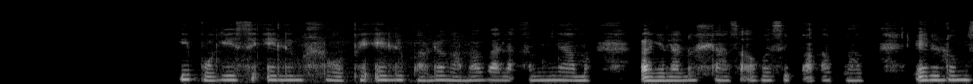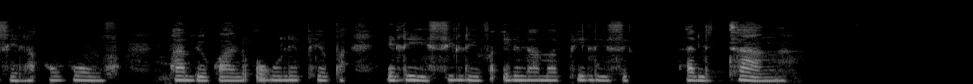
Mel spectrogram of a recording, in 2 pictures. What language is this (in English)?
North Ndebele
